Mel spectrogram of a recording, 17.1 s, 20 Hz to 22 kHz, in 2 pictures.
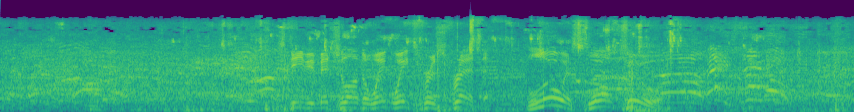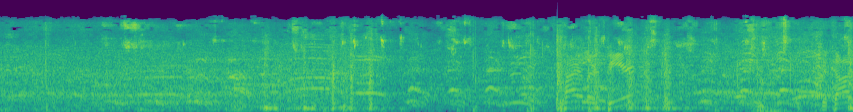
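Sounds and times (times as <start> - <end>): arena crowd noise: 0.0 - 17.0
sneaker squeaks: 1.6 - 6.9, 9.5 - 16.6.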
